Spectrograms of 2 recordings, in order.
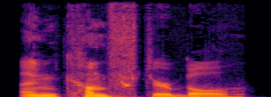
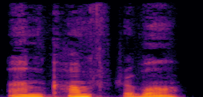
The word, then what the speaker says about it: uncomfortable: That word is uncomfortable, and its opposite, comfortable. When you say this word, you do not pronounce some of the letters that you see in the written word.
